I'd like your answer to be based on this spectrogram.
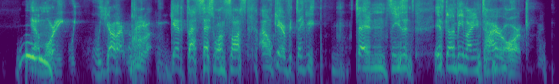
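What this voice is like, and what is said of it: Poor impression of cartoon character Rick. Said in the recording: “that was my poor impression of Rick”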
